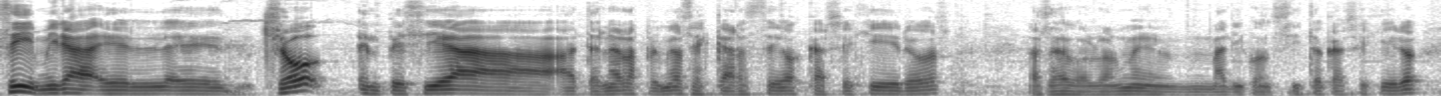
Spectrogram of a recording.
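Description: A man speaks very slowly at a fairly low pitch with ordinary pitch variation. Background noise is noticeable. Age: 40s. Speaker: author. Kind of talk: interview.

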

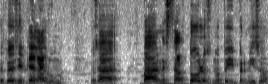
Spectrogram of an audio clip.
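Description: Here a man speaks with a fairly high voice. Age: 20s. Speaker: musician. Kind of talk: casual chat.

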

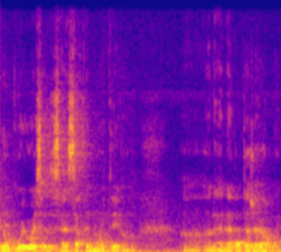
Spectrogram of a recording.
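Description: Fairly quick speech from a man with a fairly low pitch and fairly even intonation, with audible room echo and noticeable background noise. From Alsace, France. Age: 50s. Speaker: media and advertising professional. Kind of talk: interview. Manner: halting, with repetitions.

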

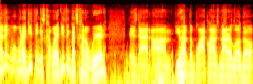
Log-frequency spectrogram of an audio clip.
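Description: A man at a very fast pace with an American accent. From New York. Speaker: podcast host, pedicab driver. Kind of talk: casual interview.

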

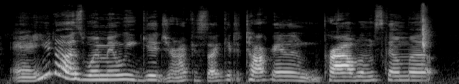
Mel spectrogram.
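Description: This woman has a plain, everyday voice at a medium pitch. Her intonation is fairly even. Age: 30s. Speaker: podcast co-host. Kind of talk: casual chat.

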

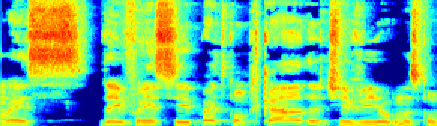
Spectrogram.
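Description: Speaking fairly slowly, a man with an ordinary speaking voice has a fairly high pitch. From Brazil, Campinas area, São Paulo state. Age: 30s. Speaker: podcast host. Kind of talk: casual interview, being interviewed.

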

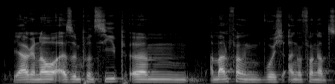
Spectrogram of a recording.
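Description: A man talks with a medium pitch. The recording is very clean and the background is silent. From Ruhr area, near Duisburg, Germany. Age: 20s. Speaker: photographer. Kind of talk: casual conversation. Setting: sitting together on a sofa, in person. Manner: hesitant, many fillers.

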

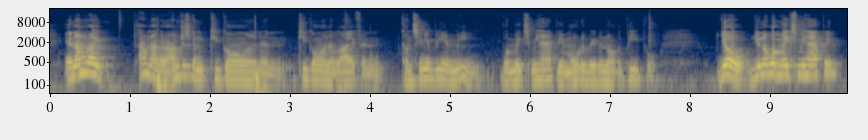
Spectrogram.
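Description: Lively in intonation, a man talks at a fairly quick pace and fairly high pitch over noticeable background noise. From Dominican Republic. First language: Spanish. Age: 20s. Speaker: calisthenics athlete and personal trainer. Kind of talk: casual interview. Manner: animated.

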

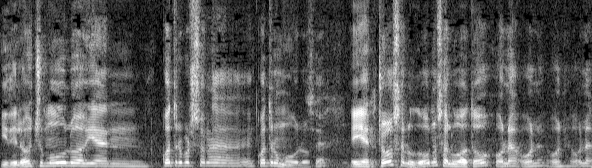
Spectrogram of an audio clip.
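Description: A man's fairly high voice with lively intonation. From Chile, Concepción. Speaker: radio host. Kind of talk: casual chat. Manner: halting.

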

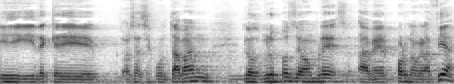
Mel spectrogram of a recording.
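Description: Medium-pitched male speech amid noticeable background noise and audible room echo. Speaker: podcast co-host. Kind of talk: casual chat.

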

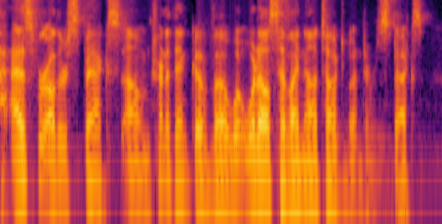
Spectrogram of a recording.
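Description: Over a quiet background, a man with a normal speaking voice talks at a fairly quick pace, with ordinary pitch variation and big swings in loudness. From Canada. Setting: Skype call.

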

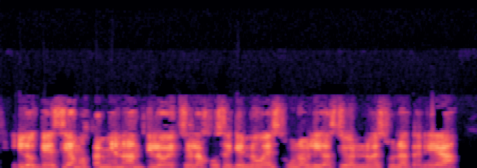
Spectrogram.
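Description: Bright and sharp in tone, a woman's fairly high voice moves at a moderate pace with ordinary pitch variation, the sound dry and close with no echo. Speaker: podcast host and primary school teacher. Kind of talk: casual chat.

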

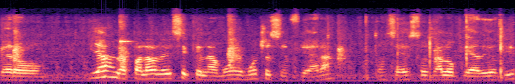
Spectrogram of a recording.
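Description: In an unremarkable speaking voice, a man talks at a fairly quick pace and a fairly high pitch with ordinary pitch variation. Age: 20s. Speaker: church youth leader. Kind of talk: casual chat.

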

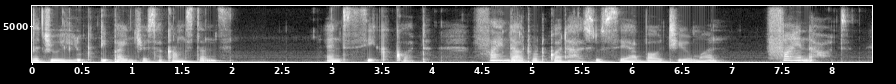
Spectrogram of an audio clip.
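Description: Fairly slowly, a woman talks in a very deep, low voice with vocal fry. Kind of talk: devotional talk. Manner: animated.

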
